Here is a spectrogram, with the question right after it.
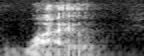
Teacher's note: Então, while, o som termina com L, que a língua fica lá no céu da boca, você joga ela lá para cima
